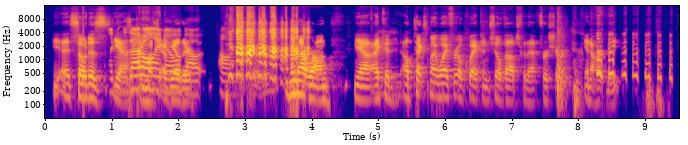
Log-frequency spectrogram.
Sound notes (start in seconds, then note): 2.7 laughing; 8.1 laughing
